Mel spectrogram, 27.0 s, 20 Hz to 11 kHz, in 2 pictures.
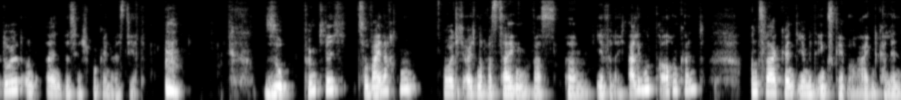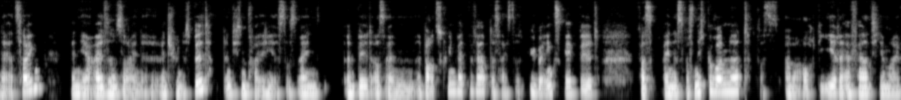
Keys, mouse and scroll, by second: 1.1 scroll up 2, 2.8-3.4 scroll down 2, 4.0-4.6 scroll down 2, 4.6 scroll down 1, 5.5 scroll up 2, 7.0-8.3 drag, 8.3-9.3 scroll up 2, 9.4-9.9 scroll up 2.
